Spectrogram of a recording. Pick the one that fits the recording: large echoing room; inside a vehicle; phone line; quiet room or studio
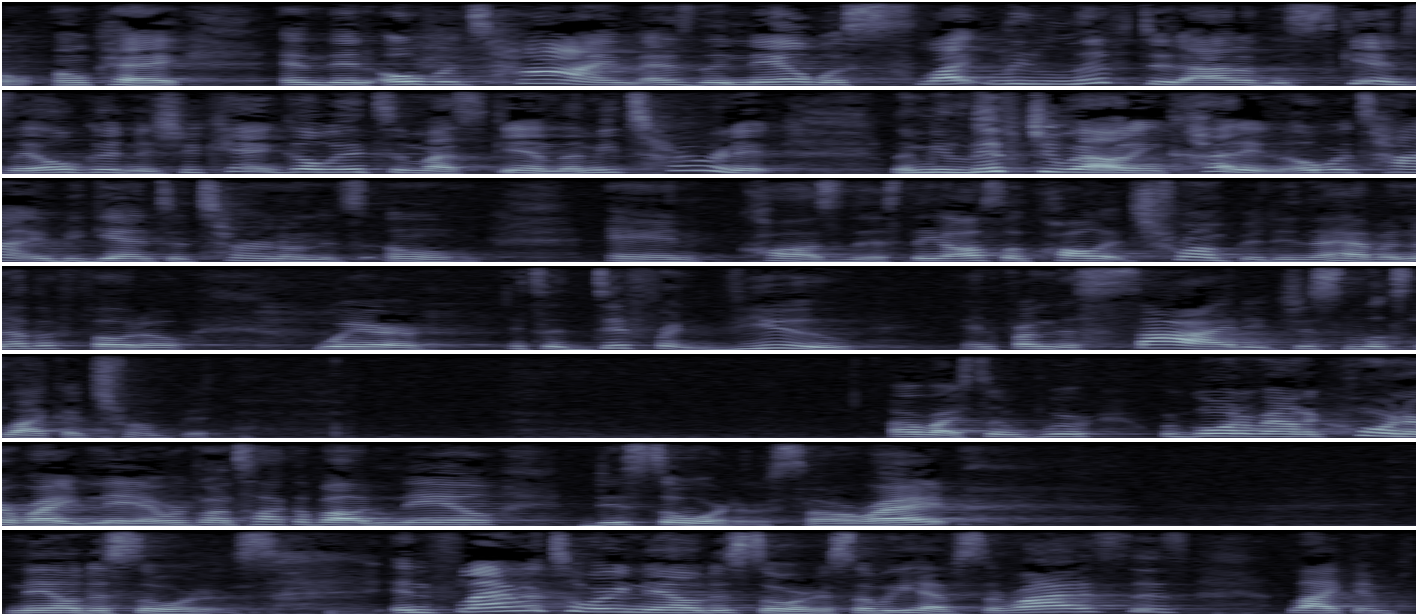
large echoing room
